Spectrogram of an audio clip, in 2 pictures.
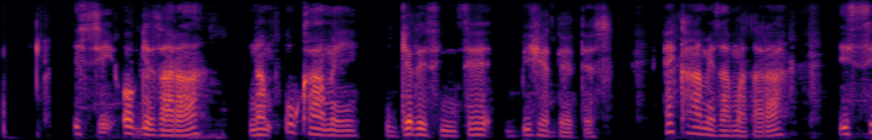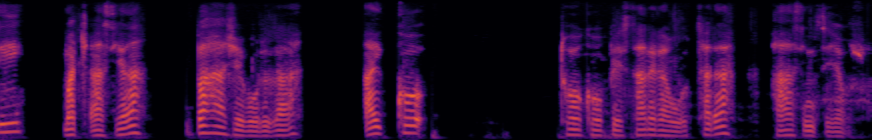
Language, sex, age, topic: Gamo, male, 25-35, agriculture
